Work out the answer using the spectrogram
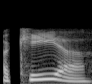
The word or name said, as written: Achaea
